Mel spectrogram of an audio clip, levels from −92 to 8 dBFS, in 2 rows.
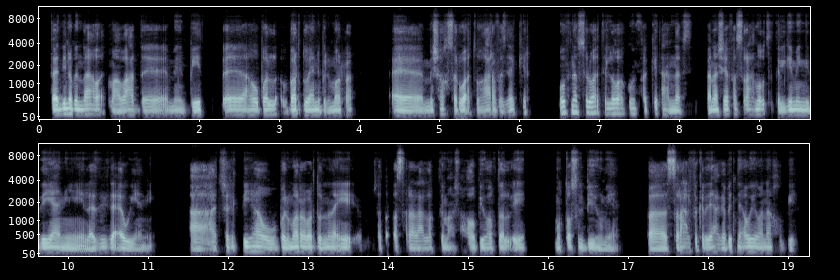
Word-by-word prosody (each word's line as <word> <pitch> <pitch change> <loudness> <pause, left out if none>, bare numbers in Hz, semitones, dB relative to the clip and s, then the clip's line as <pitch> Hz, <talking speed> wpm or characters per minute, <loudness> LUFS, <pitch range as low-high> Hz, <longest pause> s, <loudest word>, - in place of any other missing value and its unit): فأدينا 110 +4 +6
بنضيَّع 100 0 +3
وقت 100 +1 -1
مع 80 -1 +2
بعض 90 +1 0
من 85 0 -1
البيت 85 +2 0 0.2
أهو" 95 0 +3
بل 100 +1 +2
برضه 95 -1 +3
يعني 95 +1 +3
بالمرّة 90 +1 -2 0.5
آآ 85 -1 +3
مش 85 +3 -1
هاخسر 90 -3 -1
وقت 95 -1 +2
وهاعرف 95 +1 -2
أذاكر 85 +5 -4 0.4
وفي 135 +2 +2
نَفْس 140 -1 -1
الوقت 130 -2 +2
اللي 110 +1 +1
هو 115 - +4
أكون 115 0 -4
فكّيت - - -6
عن 80 - -2
نَفْسي. 85 0 -2 0.2
فأنا 90 +2 +4
شايفها 100 +2 +1
الصراحة 100 -1 -2
نقطة 100 +1 0
الgaming 95 +1 +2
دي 90 +1 +2
يعني 80 -4 +1
لذيذة 90 +5 0
أوي 80 -3 +3
يعني 75 0 -9 0.4
هاتشغِل 75 +1 0
فيها 100 0 +2
وبالمرّة 90 +1 +3
برضه 90 -1 +2
إن 90 - -1
أنا 90 -1 +1
إيه، 90 0 0 0.2
مش - - -18
هتأثّر - - -2
على 80 0 +1
علاقتي 85 +1 -5
مع 80 0 -5
صحابي 90 +1 -3
وهافضل 85 0 -2
إيه، 85 -1 -1 0.4
مُتّصِل 90 - -1
بيهم 80 -3 -2
يعني. 70 - -8 0.3
فالصراحة 75 -1 +4
الفكرة 90 - -5
دي 90 - +2
عجبتني 90 +2 -3
أوي 95 0 +2
وأنا 90 0 -1
هاخُد - - -11
بيها - - -8
90 Hz, 195 wpm, -23 LUFS, 85-95 Hz, 0.5 s, فأدينا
